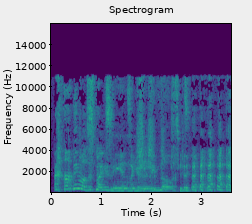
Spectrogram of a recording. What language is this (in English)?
Welsh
